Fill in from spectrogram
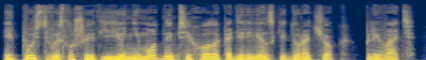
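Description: A man narrating an audiobook in an even, measured reading style on a close mic. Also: mid-range voice, no echo. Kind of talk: scripted narration.

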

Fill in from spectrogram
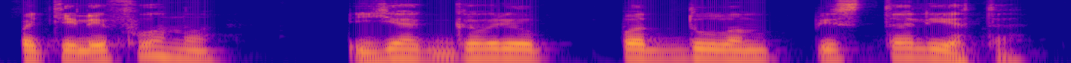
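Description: A man's voice: medium pitch, fairly even intonation, normal speed, vocal fry, dark tone, no room sound, studio quality, soft background music, close to an everyday voice. A man voicing a beaten young man under twenty who is gloomy, guilt-ridden and short of breath from coughing. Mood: desperate. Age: teens. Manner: wheezing, coughing through his words.

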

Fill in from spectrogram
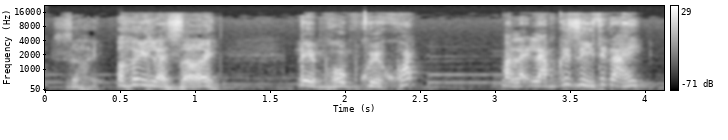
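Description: A man voicing a shrill, spiteful middle-aged daughter-in-law in an audiobook, hissing and scornful. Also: big pitch swings, normal speed, faint music behind, natural voice. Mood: screeching. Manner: hisses and shrieks, scornful.

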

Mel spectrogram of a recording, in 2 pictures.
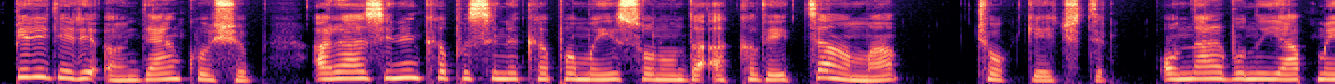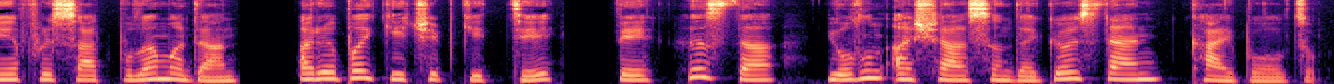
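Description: A woman narrating an audiobook in a steady, dramatic reading style. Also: medium pitch, dry recording, clean studio sound. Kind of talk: scripted narration.

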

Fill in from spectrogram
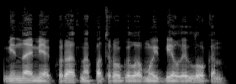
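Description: A man narrating a first-person audiobook in expressive, lively storytelling. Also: a bass voice, fast talker.

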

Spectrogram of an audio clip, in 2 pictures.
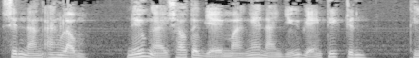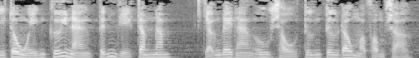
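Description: A man's voice: mid-range voice, brisk, lightly acted. A man voicing an earnest young man who reassures his beloved, in an audiobook of an old novel. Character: earnest young man, lover bound for study abroad.

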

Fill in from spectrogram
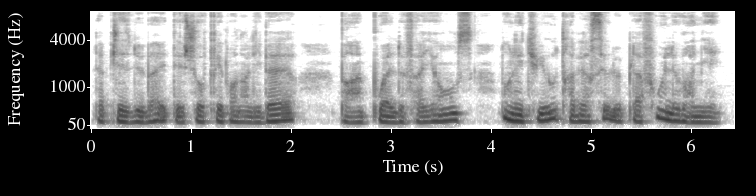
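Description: Dark husky male audiobook narrator. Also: lowish voice, moderate pace. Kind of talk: scripted narration.

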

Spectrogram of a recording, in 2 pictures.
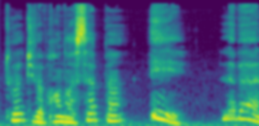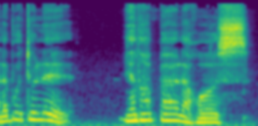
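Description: A man's voice: on the high side, expressive, normal speed, mellow, husky, voice pushed up. A man reading a storybook voices a cheeky young woman cyclist who talks in sassy, bossy street slang.

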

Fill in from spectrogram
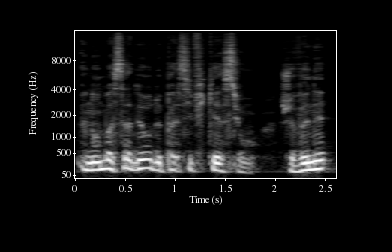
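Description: A man's voice: medium pitch, brisk, warm tone, breathy edge, pitched above the performer's own voice, lightly acted. A man voicing a naive, sly young village man who pleads in a mock-polite, wheedling way. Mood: pleading.

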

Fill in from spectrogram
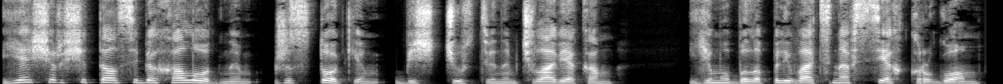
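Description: A woman reading a novel aloud in a steady storytelling voice, pitched fairly low. She is recorded close to the mic, and the sound is dry, with no room echo. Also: a little slow. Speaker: audiobook narrator. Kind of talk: scripted narration of a romance novel.

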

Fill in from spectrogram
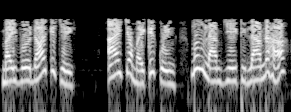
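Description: A woman's voice: mid-range voice, animated, normal speed, no room sound, natural voice. A woman voicing a greedy, scheming middle-aged stepmother who scolds sharply, in a dull lo-fi audio story with faint music behind. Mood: scolding.

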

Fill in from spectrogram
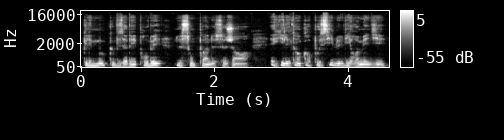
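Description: A man voicing a young, distressed heiress who speaks earnestly and gently, as a character in an audiobook. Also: fairly low pitch, brisk, breathy edge. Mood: earnest pleading. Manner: earnest, pleading.

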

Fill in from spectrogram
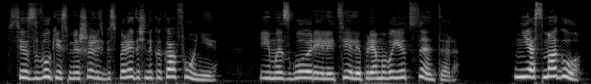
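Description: A woman reading a first-person novel aloud as an audiobook narrator, with dramatic, emotionally expressive storytelling. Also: high-pitched, fast talker.

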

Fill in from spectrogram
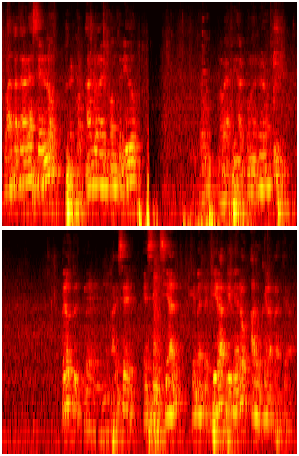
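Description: A man's voice: fairly low pitch, sing-song, measured pace. An older man with a Cuban Caribbean Spanish accent, giving an informal, digressive extemporaneous lecture as an academic speaker. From Cuba. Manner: frequent throat-clearing, digressive. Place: indoor conference room, recorded from afar. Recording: very echoey noisy room, distant mic.

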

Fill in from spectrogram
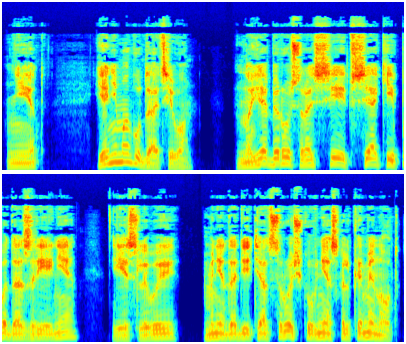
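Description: A man reading an audiobook voices a calm, self-assured gentleman who speaks in a composed, reasoning way. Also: lowish voice, moderate pace, dry recording, studio quality, lightly acted.

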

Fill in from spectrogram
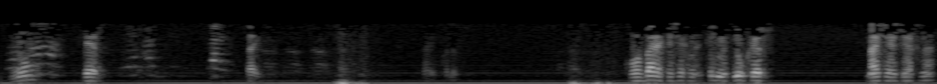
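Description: Heard on a very tinny lo-fi recording, this husky, somewhat high-voiced man is a sheikh teaching Arabic rhyme in a classroom lecture. He speaks with an Egyptian Arabic accent and keeps quizzing his students with repeated questions.

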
